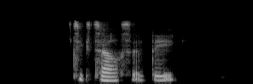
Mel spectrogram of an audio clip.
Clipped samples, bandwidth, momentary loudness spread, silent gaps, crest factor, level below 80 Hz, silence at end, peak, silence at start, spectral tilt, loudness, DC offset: under 0.1%; 8.4 kHz; 8 LU; none; 24 dB; -70 dBFS; 0.8 s; -6 dBFS; 0.75 s; -4 dB/octave; -27 LUFS; under 0.1%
